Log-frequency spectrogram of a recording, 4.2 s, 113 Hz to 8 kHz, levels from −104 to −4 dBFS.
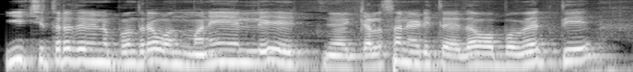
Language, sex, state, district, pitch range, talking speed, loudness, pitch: Kannada, male, Karnataka, Koppal, 165-215 Hz, 155 wpm, -13 LUFS, 190 Hz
